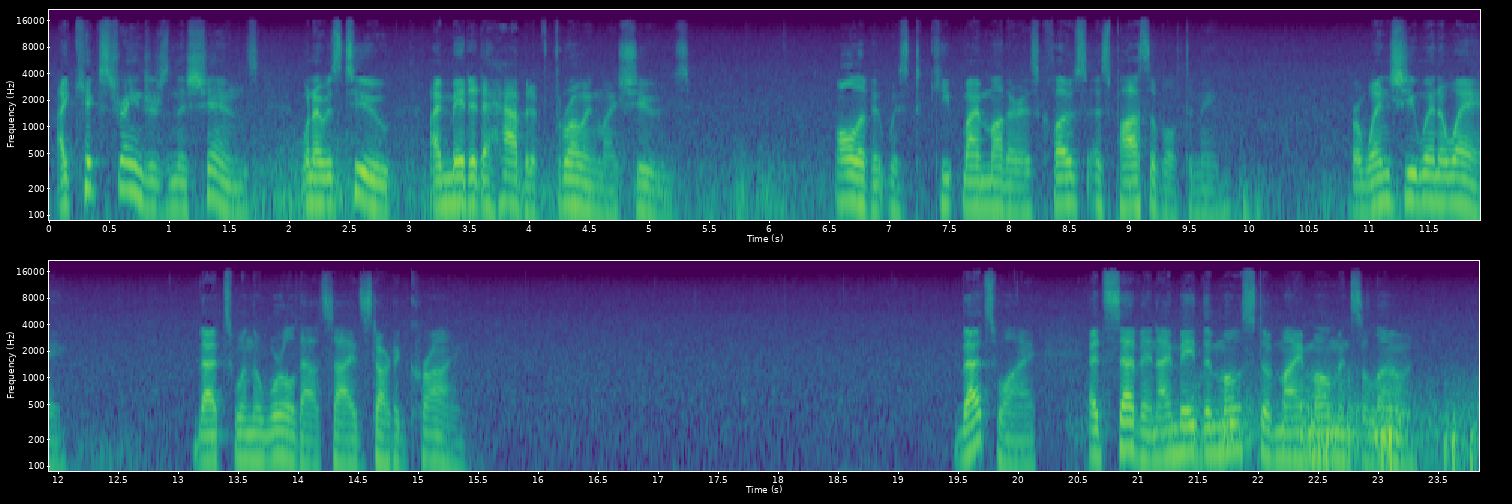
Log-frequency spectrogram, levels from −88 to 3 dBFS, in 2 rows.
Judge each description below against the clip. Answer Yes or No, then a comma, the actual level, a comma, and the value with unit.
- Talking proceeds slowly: No, average, 145 wpm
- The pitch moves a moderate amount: Yes, average, 4.2 semitones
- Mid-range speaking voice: No, low, 115 Hz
